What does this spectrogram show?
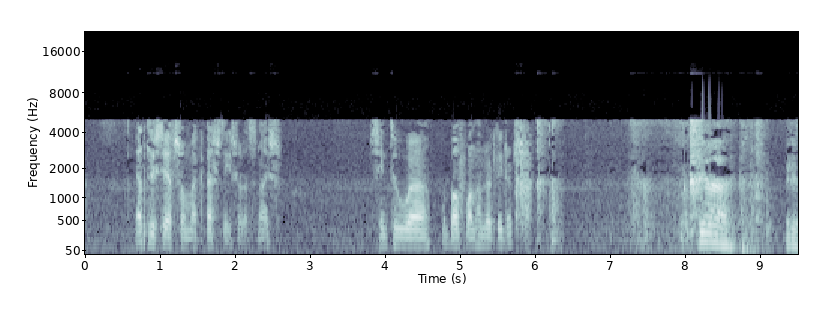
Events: [0.00, 9.51] mechanisms
[0.48, 0.59] tick
[0.64, 2.58] male speech
[0.64, 9.51] conversation
[1.50, 1.59] tick
[3.29, 3.39] tick
[3.77, 4.60] male speech
[4.73, 5.69] male speech
[5.38, 6.37] generic impact sounds
[7.21, 9.24] generic impact sounds
[8.02, 8.69] male speech

